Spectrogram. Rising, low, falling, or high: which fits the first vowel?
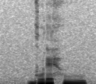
low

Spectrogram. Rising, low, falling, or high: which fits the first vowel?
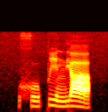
rising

